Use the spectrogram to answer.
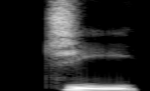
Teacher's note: It's a falling rising tone. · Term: third tone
